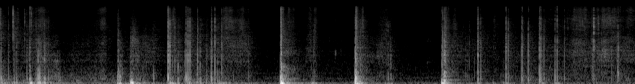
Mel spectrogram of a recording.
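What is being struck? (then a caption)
Inflatable PVC beach ball. Long red nails tap and scratch across the surface of a large, fully inflated, hollow blue-and-yellow PVC vinyl beach ball. The sound is a series of dull, low, boomy thumps, a few louder and sharper than the rest, mixed with soft scraping and crinkly rubs. Each tap dies away almost at once.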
